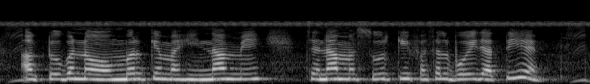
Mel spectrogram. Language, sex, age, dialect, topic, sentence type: Hindi, female, 18-24, Awadhi Bundeli, agriculture, question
